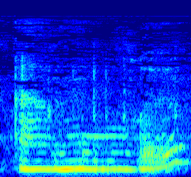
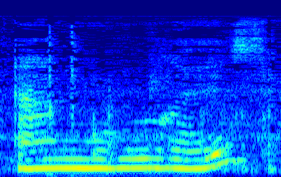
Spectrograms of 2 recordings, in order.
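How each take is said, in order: First: Amoureux drawn out, open eu at the end; masculine ending. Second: Amoureuse very drawn out, closing on z; feminine ending. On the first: Teacher spelling out the masculine word, amoureux slow with open ending. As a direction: stretch amoureux slowly, no final z. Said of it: "amoureux is the masculine". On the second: Teacher spelling out the feminine word, Amoureuse slow with z ending. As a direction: stretch Amoureuse slowly into a buzzed z. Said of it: "amoureuse is the feminine". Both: Shown as a demonstration.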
